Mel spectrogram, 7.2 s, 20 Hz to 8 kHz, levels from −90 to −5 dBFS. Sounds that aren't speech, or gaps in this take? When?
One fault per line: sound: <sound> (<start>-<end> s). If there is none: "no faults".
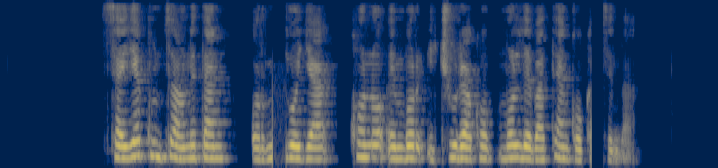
sound: dropout (2.7-2.9 s)
sound: dropout (5.9-6.0 s)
